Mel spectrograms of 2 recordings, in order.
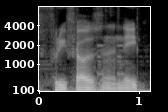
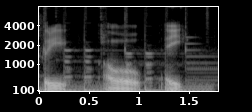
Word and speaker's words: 3008: Yes, I am aware that you told me that I pronounced 3008 incorrectly in the last time. Yes, it's 3008, not 308.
